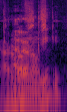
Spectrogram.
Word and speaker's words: Aronofsky: Nos presentan a este personaje, que por cierto, la película, dirigida por Darren Aronofsky, perdóname, no sé si lo pronuncio bien, Aronofsky.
